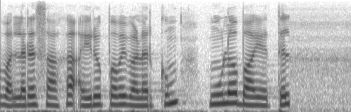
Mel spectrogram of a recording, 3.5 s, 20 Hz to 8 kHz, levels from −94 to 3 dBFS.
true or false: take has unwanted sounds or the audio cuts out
false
